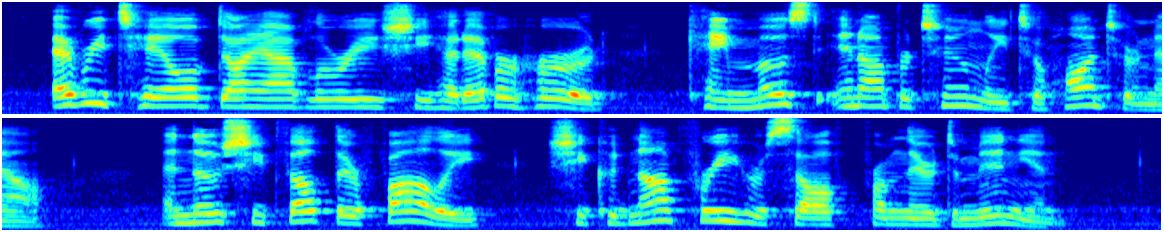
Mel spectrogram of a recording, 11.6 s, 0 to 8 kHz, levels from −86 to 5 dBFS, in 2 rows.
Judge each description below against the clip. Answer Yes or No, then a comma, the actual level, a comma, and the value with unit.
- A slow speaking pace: No, average, 150 wpm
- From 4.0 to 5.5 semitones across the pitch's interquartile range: Yes, average, 4.7 semitones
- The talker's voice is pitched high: Yes, high, 215 Hz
